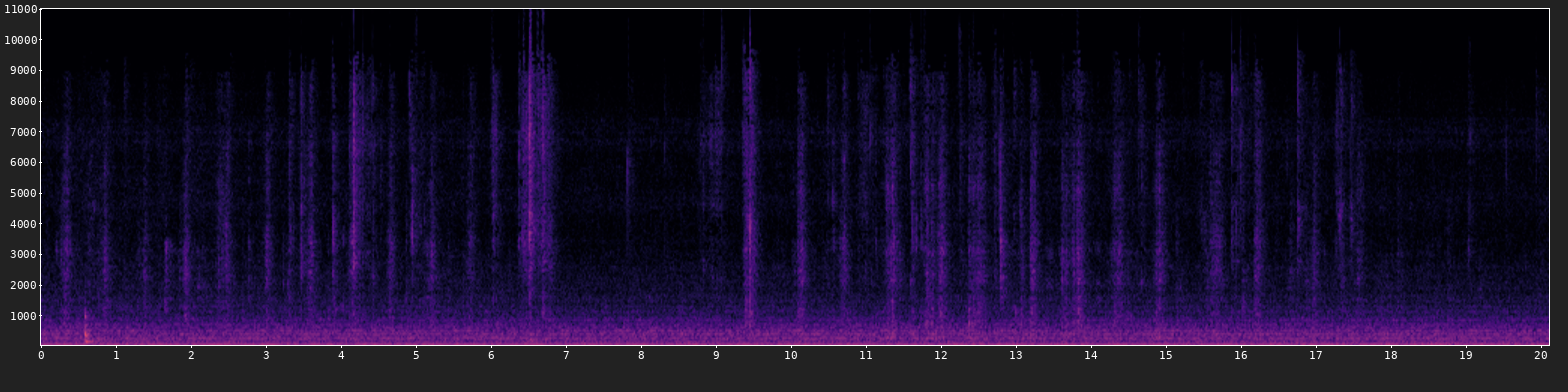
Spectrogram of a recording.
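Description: A person chewing mouthfuls of crisp Caesar salad close to the microphone: a run of irregular small crunches and mouth sounds.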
